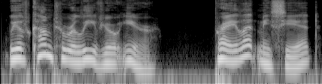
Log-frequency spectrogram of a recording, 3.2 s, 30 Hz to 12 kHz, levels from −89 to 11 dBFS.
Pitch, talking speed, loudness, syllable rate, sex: 155 Hz, 225 wpm, -16 LUFS, 5.7 syllables/s, male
